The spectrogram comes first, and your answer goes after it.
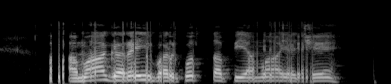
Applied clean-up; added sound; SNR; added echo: none; none; none; none.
